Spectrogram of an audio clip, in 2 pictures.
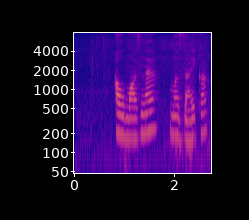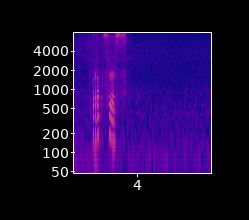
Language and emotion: Russian, neutral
